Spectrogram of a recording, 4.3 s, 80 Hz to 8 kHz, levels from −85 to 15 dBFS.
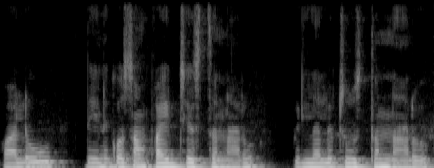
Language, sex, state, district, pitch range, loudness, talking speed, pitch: Telugu, female, Andhra Pradesh, Annamaya, 180-190 Hz, -15 LUFS, 85 wpm, 185 Hz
